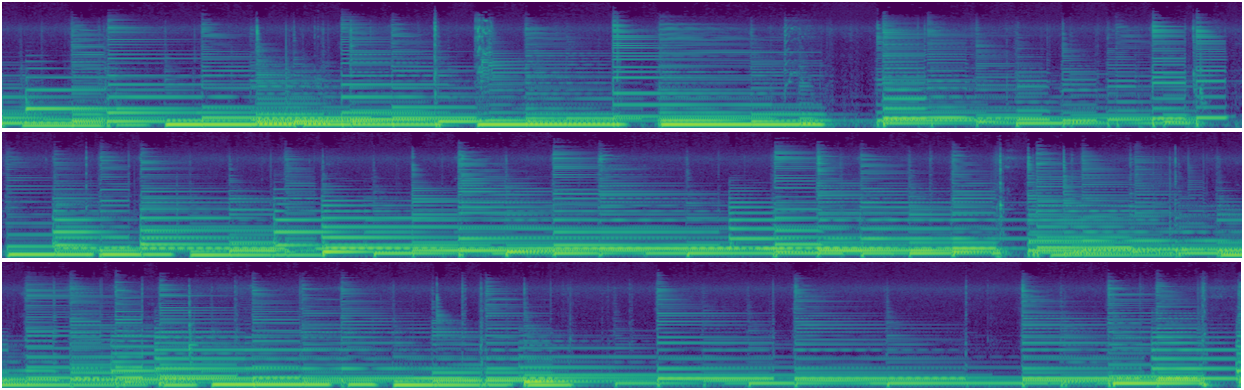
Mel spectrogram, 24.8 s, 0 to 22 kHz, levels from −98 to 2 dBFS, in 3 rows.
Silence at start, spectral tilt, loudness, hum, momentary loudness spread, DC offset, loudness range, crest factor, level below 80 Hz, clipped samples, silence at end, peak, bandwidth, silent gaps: 0 s; -7.5 dB/octave; -22 LUFS; none; 8 LU; under 0.1%; 5 LU; 14 dB; -50 dBFS; under 0.1%; 0 s; -6 dBFS; 12.5 kHz; none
